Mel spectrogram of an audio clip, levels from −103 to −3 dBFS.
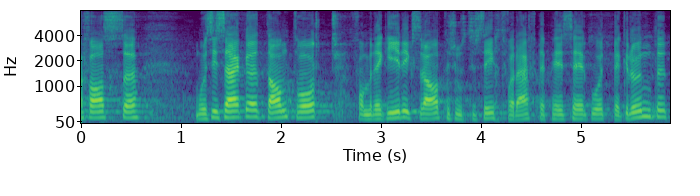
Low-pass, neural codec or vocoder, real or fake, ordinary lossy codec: none; codec, 16 kHz, 16 kbps, FreqCodec, larger model; fake; none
